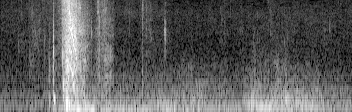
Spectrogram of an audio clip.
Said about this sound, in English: The silencer makes a whisper of the gunshot.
